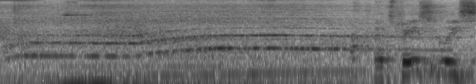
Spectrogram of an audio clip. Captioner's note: siren wailing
